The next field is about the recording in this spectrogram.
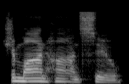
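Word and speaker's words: Djimon Hounsou: name very white but the right pronunciation of what I've been hearing is jaman hanu yeah I keep get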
